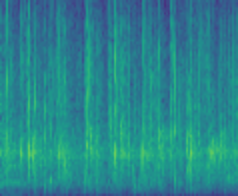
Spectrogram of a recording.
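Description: Crowd applause at a motivational speaking event in Rajasthan, dense continuous clapping from many hands filling the short stretch, moderately loud and fairly close.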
